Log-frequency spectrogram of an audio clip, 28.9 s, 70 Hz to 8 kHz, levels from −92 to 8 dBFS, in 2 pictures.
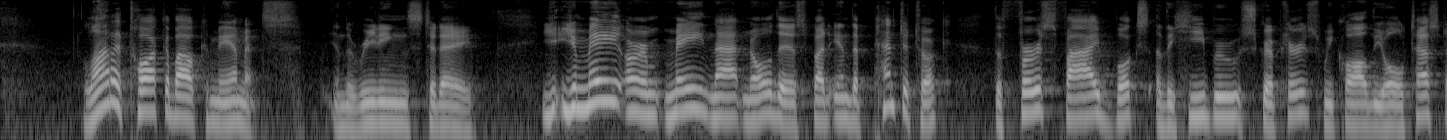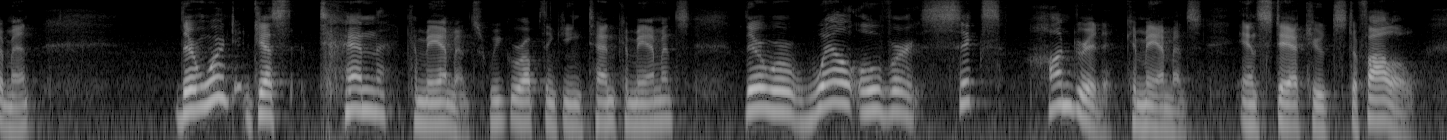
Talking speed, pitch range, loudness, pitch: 115 wpm, 115-175 Hz, -33 LUFS, 135 Hz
